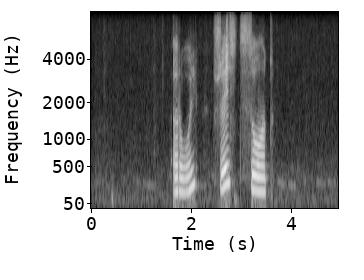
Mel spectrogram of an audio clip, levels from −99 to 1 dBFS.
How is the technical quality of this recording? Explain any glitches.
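The recording's technical quality is limited by one fault running throughout: AMR wideband (HD Voice) codec damage. The speech sounds plainly rough and raspy for the whole clip, which fits one of AMR-WB's two lowest rates, about 8.85 kbit/s. The pulse-driven vocal tract model can't track the voice finely at that rate. On a spectrogram, harmonics look smeared, structure ends near 6.4 kHz with only diffuse noise up to 7 kHz, and nothing appears above that.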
